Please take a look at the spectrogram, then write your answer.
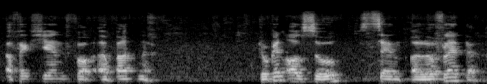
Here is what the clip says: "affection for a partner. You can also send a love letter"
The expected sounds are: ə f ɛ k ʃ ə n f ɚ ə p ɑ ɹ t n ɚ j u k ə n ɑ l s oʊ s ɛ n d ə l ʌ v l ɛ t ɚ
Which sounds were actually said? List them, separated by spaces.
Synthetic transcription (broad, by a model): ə f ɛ k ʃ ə n f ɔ ə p ɑ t n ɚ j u k ə n ɑ l s oʊ s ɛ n ə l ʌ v l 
